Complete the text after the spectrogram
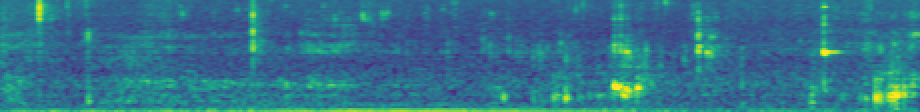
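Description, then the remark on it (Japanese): Someone quietly sips a carbonated drink: a few soft, brief swallowing and liquid sounds near the end, over a steady low hum, with no talking. “ちょっと水飲んでから始めますね。”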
